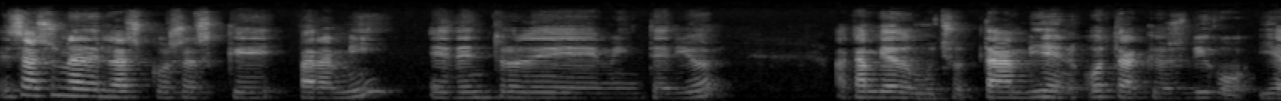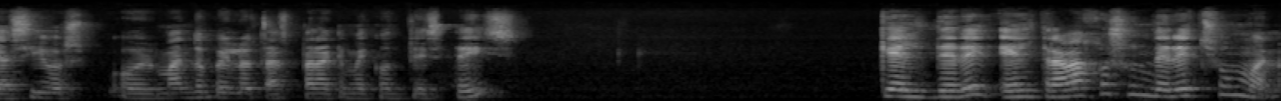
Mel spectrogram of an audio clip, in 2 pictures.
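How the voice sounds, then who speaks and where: At a moderate pace, a woman speaks in a bright, sharp tone with a fairly high pitch, ordinary pitch variation, and big swings in loudness. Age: 60s. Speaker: data and AI expert, speaker. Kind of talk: interview conversation.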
